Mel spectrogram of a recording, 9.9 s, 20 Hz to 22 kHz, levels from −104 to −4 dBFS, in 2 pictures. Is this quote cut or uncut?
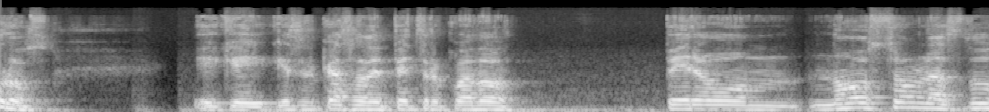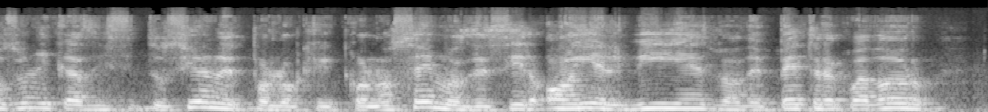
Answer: uncut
